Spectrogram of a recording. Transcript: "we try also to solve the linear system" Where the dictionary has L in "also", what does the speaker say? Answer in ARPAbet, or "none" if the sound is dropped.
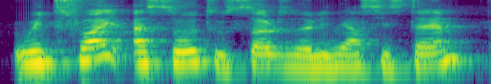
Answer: none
